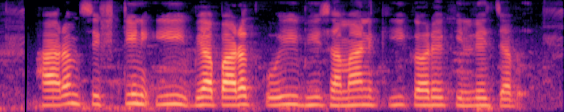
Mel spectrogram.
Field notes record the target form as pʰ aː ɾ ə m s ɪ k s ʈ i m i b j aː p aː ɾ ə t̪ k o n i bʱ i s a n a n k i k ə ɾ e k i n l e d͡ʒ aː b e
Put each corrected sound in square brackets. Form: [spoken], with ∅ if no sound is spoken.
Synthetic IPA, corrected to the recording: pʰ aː ɾ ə m s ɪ k s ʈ i [n] i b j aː p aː ɾ ə t̪ k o [∅] i bʱ i s a [m] a n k i k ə ɾ e k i n l e d͡ʒ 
